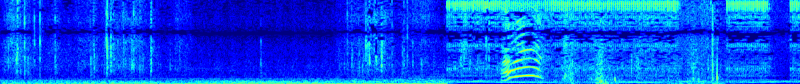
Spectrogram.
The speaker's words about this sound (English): The doorbell buzzer. It was the door buzzer.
